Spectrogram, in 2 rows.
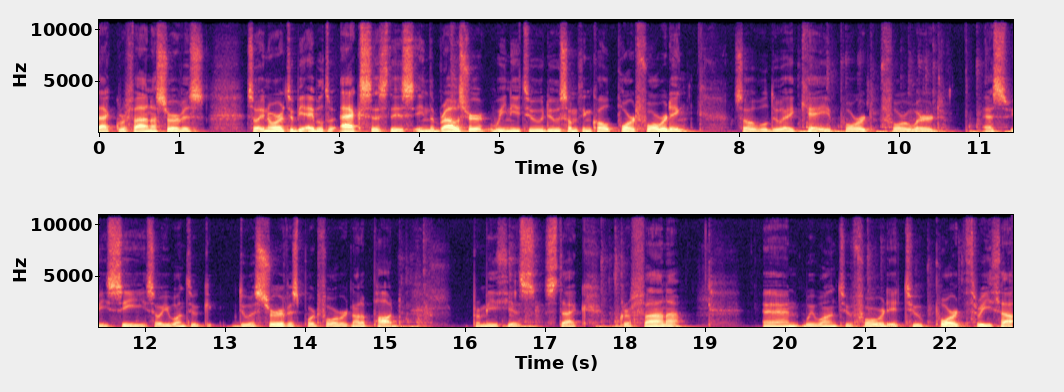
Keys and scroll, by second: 8.5-12.2 typing, 14.8-18.2 typing, 20.6-22.8 typing.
